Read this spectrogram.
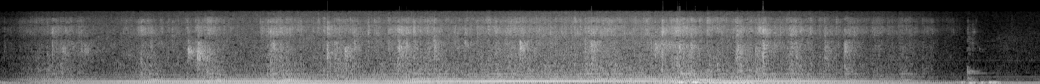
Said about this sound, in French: Il prend sa douche.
